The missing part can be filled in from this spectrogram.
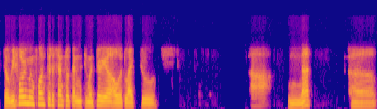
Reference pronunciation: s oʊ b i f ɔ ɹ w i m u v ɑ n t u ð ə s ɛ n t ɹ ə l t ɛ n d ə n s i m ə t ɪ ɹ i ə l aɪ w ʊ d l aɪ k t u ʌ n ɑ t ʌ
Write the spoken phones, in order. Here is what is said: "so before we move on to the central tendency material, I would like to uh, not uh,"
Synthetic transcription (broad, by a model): s oʊ b i f ɔ ɹ w i m u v ɑ n t u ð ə s ɛ n t ɹ ə l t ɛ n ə s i m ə t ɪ ɹ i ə l aɪ w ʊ d l aɪ k t u ʌ n ɑ t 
